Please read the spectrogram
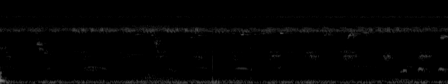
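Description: Faint, steady outdoor chorus of insects, crickets among them, with scattered short bird chirps.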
